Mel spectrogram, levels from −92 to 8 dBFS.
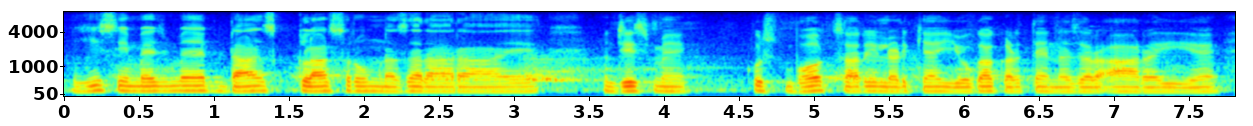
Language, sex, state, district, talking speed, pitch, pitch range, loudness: Hindi, male, Uttar Pradesh, Etah, 160 wpm, 120 Hz, 115-125 Hz, -18 LUFS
